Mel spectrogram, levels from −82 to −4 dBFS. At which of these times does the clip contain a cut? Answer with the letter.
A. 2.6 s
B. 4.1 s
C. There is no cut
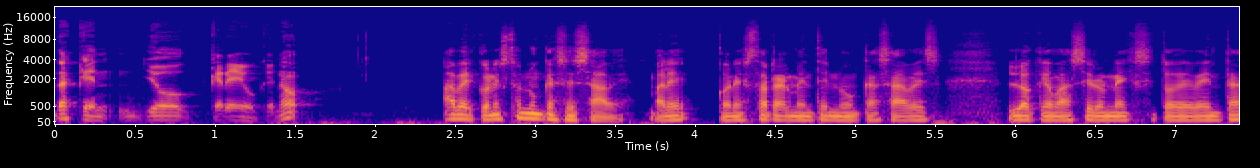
C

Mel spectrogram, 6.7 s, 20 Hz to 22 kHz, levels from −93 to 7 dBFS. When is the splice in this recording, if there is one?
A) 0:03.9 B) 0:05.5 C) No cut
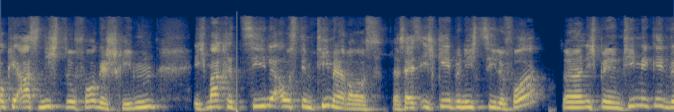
B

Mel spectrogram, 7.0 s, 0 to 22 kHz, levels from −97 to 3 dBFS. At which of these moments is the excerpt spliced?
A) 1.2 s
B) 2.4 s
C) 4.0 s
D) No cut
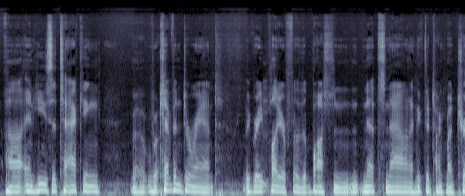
B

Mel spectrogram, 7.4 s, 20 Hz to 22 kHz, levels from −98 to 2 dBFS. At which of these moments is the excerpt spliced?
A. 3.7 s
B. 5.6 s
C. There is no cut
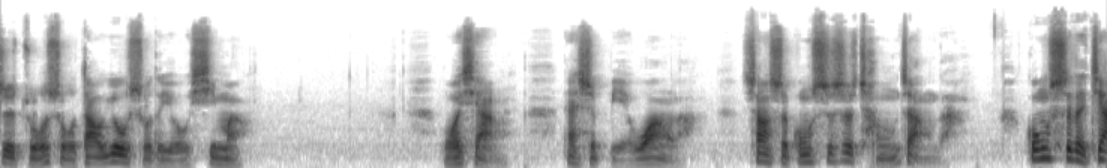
A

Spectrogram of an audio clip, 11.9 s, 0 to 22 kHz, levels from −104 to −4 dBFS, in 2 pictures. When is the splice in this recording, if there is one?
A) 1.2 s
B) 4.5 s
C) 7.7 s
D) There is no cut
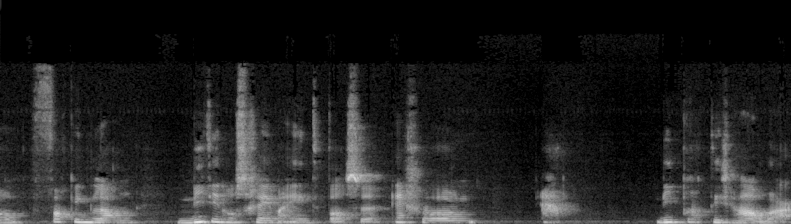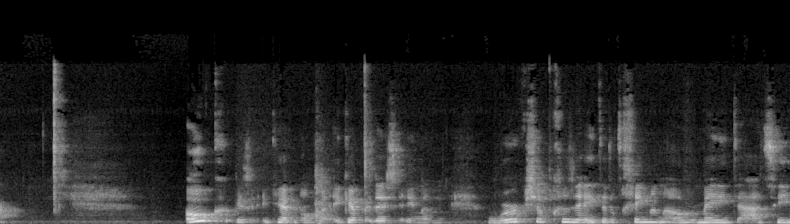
C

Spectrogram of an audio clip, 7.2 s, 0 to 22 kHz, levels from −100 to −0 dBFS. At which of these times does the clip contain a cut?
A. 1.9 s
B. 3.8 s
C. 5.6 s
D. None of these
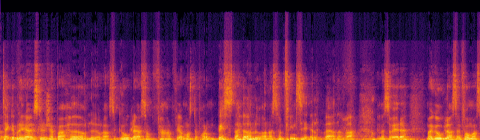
C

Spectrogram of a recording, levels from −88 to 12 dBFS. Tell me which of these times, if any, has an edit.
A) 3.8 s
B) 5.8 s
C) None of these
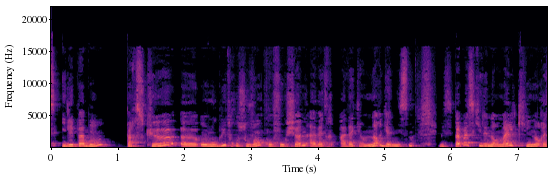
B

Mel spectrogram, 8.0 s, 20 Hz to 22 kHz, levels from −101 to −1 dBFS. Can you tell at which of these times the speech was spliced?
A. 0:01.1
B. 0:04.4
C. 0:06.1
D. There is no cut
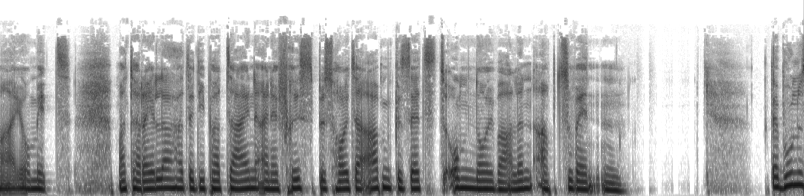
A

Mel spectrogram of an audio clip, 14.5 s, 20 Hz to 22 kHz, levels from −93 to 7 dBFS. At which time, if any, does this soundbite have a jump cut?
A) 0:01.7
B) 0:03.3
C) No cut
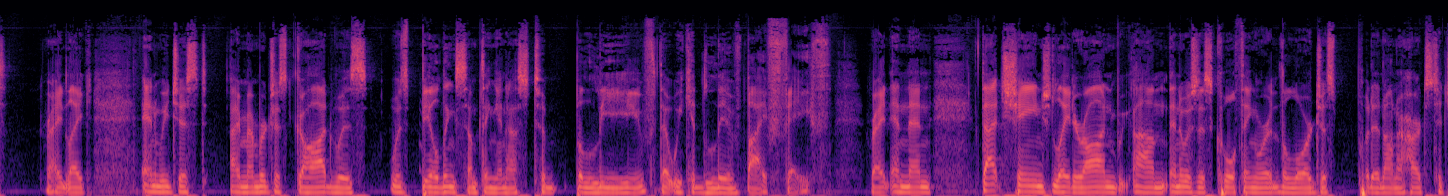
C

